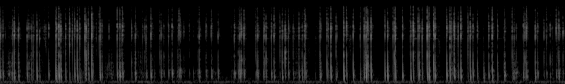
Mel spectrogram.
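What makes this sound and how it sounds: Long green acrylic nails tap and scratch a small hollow red plastic ball with a slightly textured surface. A rapid, continuous run of crisp, bright clicks and scratchy ticks, each dying away almost instantly, with almost no low end.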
